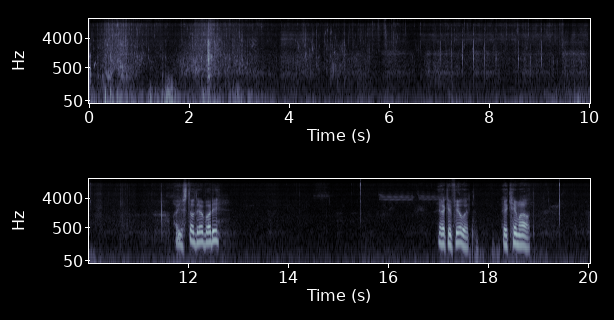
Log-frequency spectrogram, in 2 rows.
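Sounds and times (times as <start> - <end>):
river water sloshing and splashing: 0.0 - 10.6
light clicks: 6.6 - 9.5.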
